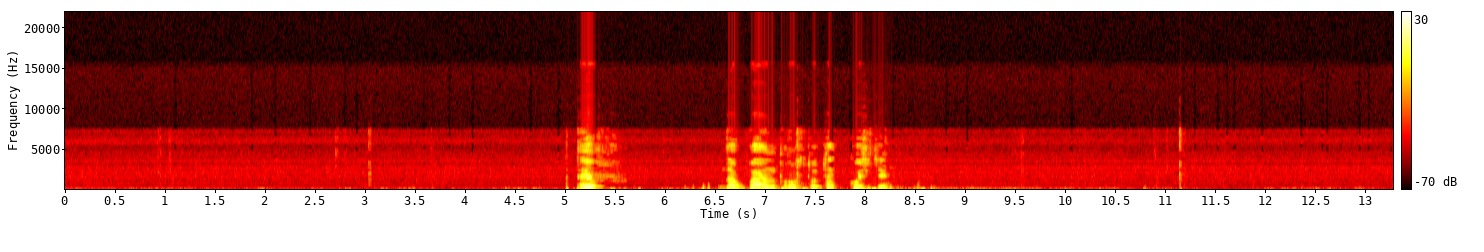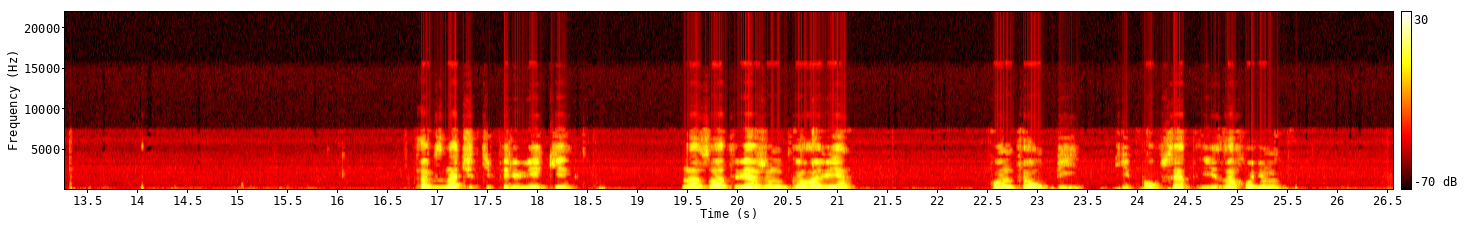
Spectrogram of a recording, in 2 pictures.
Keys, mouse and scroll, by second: 0.9 click, 2.6 shift+click, 2.9 shift+click, 4.9 f, 6.4 scroll up 2, 6.8 shift+middle click, 8.0 click, 9.4 click, 10.9 shift+click, 11.1 shift+click, 13.1 f, 14.4-14.8 scroll down 4, 15.3 scroll up 2, 16.5 click, 17.5 shift+click, 18.2 click, 19.6 shift+click, 20.4 shift+click, 22.6 ctrl+p, 25.3 click.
